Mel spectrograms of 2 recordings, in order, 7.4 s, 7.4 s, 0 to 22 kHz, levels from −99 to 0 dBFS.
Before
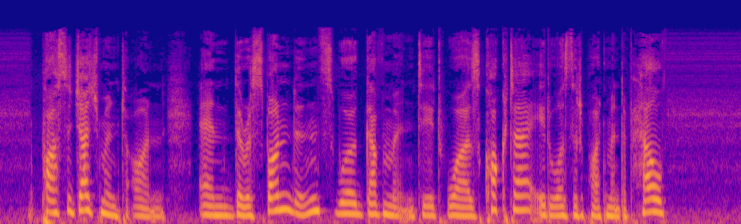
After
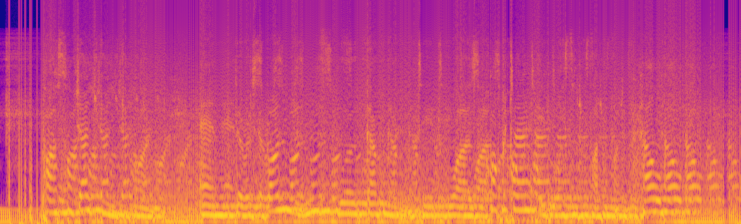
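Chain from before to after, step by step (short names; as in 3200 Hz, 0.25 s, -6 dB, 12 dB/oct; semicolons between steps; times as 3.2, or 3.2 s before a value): gate with hold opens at -40 dBFS; on a send: split-band echo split 470 Hz, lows 0.109 s, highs 0.209 s, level -5 dB; on the sum: hum 50 Hz, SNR 14 dB; in parallel at -5 dB: Schmitt trigger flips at -31.5 dBFS; on the sum: maximiser +17 dB; three-band squash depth 100%; gain -6 dB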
